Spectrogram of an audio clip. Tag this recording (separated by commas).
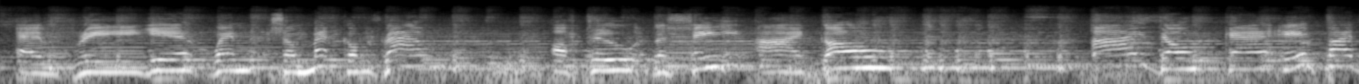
Happy music, Music, Rock and roll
